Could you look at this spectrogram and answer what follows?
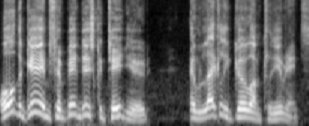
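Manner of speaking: low, loud storybook troll character voice. A host reads aloud a user's quoted post: troll voice. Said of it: "work on my troll voice".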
